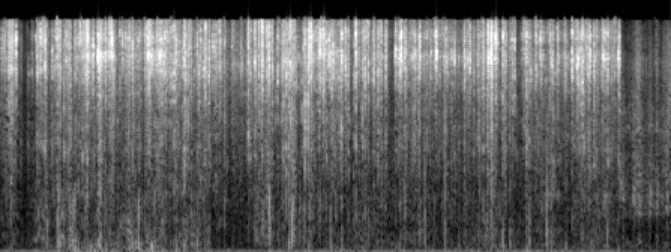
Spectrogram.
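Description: Gloved fingertips crinkle and scratch the aluminum foil wrapping a rectangular block held in both hands. A dense, continuous stream of bright, crackling foil rustles and scratchy crunches plays over a steady low hum. It fades to a quieter rustle in the last half second.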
